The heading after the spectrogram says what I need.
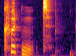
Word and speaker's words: couldn't: what we do is we bring the tongue up in the middle couldn't I couldn't I couldn't and we do what's called a lateral plosive don't worry yourself too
